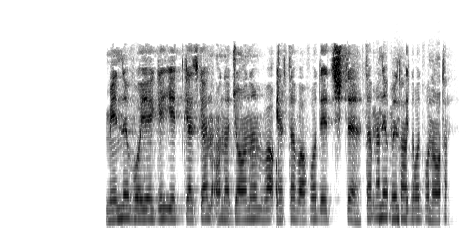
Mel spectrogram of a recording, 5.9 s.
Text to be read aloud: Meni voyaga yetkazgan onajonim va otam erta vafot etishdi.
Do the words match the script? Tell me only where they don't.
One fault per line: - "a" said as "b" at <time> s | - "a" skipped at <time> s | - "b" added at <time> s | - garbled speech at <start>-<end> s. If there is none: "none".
- "otam" skipped at 3.4 s
- garbled speech at 4.5-5.6 s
